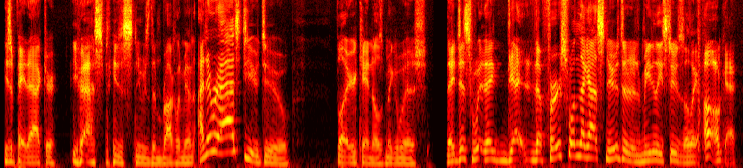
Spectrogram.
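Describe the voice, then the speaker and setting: A man's voice: mid-range voice, very animated, quick pace, no echo, studio quality. A man streaming live, chatting casually and answering his chat in a rambling, swearing way.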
